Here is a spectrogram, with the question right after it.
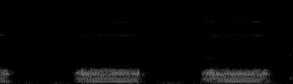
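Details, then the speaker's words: Reverse sneezing in a female dog: two long, harsh, honking inward snorts. "My dog is reverse sneezing."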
